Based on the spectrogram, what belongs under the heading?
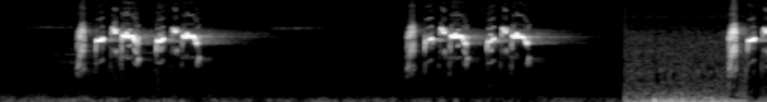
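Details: Sooty-headed bulbul singing a lively phrase used to coax other bulbuls into song; bubbly chirped phrases repeat roughly every two seconds, and a brief low rumble enters near the end.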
